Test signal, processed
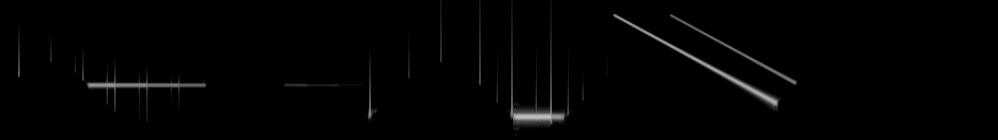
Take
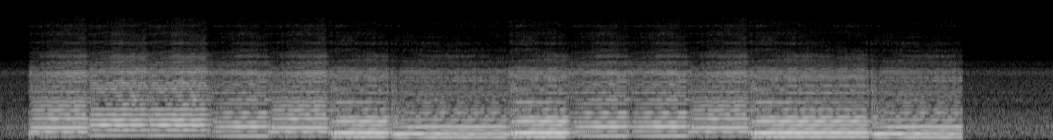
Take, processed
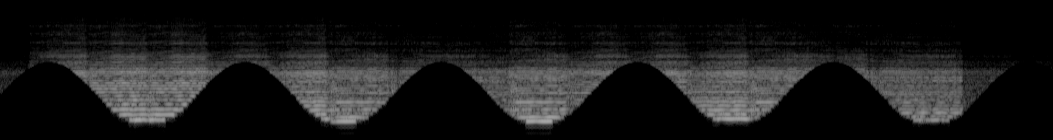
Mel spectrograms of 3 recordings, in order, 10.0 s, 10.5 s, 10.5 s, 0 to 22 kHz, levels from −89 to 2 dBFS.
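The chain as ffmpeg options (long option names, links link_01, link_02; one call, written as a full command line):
ffmpeg -i in.wav -af "aecho=1:1:563:0.141,afftfilt=real='re*gte(b*sr/1024,520*pow(3600/520,0.5+0.5*sin(2*PI*0.51*pts/sr)))':imag='im*gte(b*sr/1024,520*pow(3600/520,0.5+0.5*sin(2*PI*0.51*pts/sr)))':win_size=1024:overlap=0.75,volume=-3dB" out.wav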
